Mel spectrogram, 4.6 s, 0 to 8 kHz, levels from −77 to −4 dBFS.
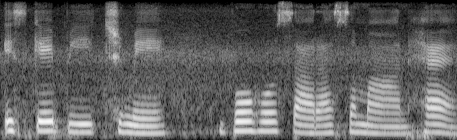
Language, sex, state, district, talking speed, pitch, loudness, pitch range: Hindi, female, Punjab, Fazilka, 90 wpm, 175 Hz, -16 LUFS, 160-200 Hz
